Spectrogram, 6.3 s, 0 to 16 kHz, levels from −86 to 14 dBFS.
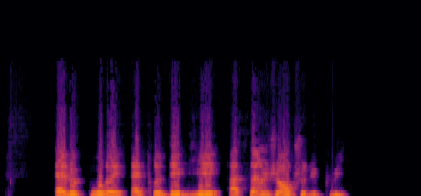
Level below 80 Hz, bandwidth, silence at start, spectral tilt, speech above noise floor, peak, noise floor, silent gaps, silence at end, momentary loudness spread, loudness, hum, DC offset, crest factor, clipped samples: -64 dBFS; 7.6 kHz; 0.85 s; -8 dB/octave; 55 dB; -8 dBFS; -76 dBFS; none; 1.15 s; 9 LU; -21 LUFS; none; under 0.1%; 14 dB; under 0.1%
